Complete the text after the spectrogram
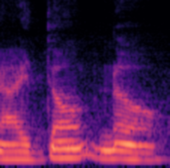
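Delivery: soft, muffled behind hands. Shown as a demonstration. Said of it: "the voice is muffled".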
